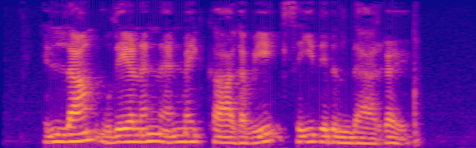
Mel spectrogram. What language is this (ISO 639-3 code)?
tam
